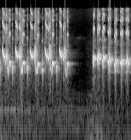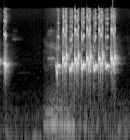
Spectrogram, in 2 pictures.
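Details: Sooty-headed bulbul song used as a lure for other bulbuls: three bursts of quick bubbly chirps separated by short silences, with a faint low hum in the background.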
